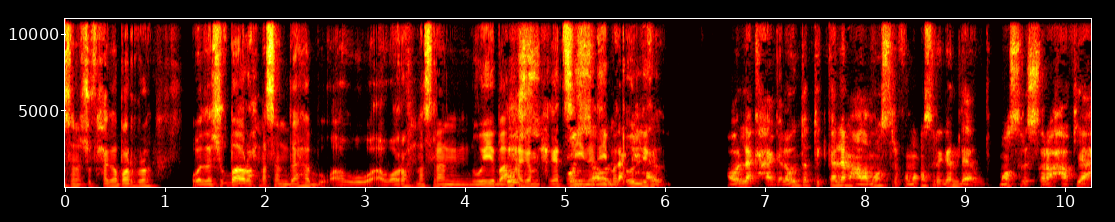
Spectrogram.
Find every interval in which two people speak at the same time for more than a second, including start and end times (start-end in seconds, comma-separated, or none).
4.4-6.0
